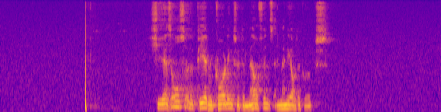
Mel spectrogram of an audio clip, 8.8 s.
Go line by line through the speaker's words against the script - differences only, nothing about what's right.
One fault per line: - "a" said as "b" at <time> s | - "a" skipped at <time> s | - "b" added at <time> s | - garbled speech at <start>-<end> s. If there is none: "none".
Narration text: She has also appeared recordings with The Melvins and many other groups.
none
